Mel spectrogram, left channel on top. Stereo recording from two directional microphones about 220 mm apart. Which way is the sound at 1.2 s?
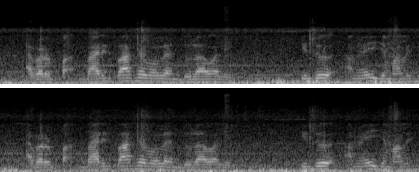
40° left (ahead or behind).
